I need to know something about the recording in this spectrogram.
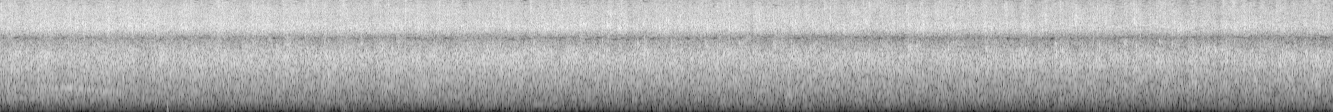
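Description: A large audience applauds loudly and steadily in a hall.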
